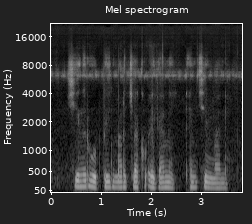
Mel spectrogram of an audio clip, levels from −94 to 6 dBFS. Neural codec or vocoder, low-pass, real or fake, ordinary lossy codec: codec, 44.1 kHz, 7.8 kbps, DAC; none; fake; none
